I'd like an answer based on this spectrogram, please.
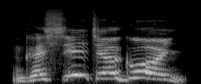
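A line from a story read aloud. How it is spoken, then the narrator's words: Screaming. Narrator (Russian): вопил первый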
